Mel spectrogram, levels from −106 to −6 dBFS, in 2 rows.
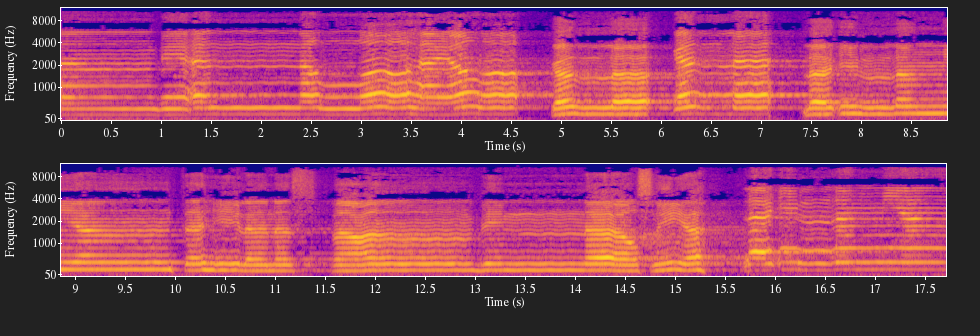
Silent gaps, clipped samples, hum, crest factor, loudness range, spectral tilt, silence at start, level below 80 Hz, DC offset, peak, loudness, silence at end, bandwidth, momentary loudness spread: none; under 0.1%; none; 18 dB; 5 LU; -3.5 dB/octave; 0 s; -58 dBFS; under 0.1%; -4 dBFS; -22 LUFS; 0 s; 11 kHz; 11 LU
